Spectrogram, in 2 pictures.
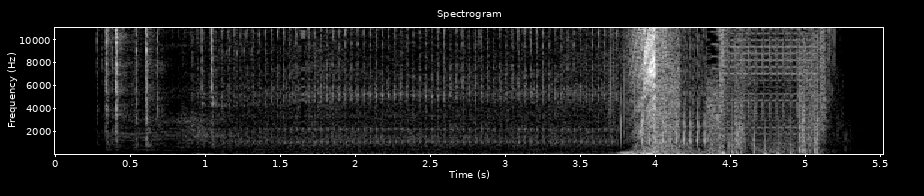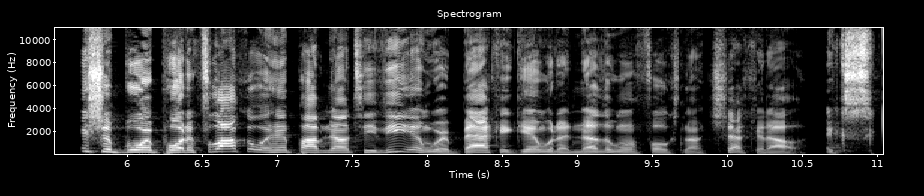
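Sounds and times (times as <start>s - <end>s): tv static hiss with hum: 3.8s - 5.2s.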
